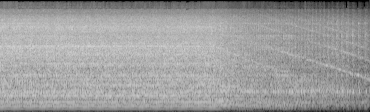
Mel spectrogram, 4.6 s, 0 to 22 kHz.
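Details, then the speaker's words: Porter-Cable 6-gallon pancake air compressor (1.5 hp, 3.5 SCFM at 90 psi): the motor roars at a steady pitch running freely, but no pressure builds and the gauges read nothing. Cause found: a broken copper discharge line. "basically you'll hear the motor run but no pressure the tank will not appear to fill and these gauges will not indicate any pressure at all"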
